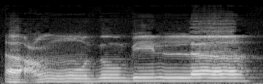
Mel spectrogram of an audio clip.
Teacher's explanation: hamzah di pangkal kerongkong ain di pertengahan kerongkong dengan baris dhammah 2 harakat, zal di hujung lidah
